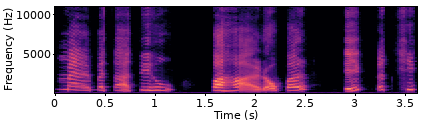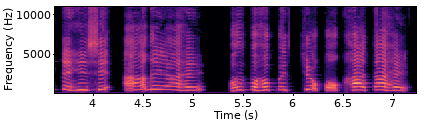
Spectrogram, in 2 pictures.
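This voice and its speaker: Woman doing a squeaky, bright, alarmist little bird. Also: fairly even intonation, slow, gravelly, dry recording, clean studio sound, full character voice. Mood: persuasive. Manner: urgent, exclamatory, persuasive. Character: squeaky, alarmist forest birds, scheming and pleading. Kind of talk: Hindi cartoon story voice acting.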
